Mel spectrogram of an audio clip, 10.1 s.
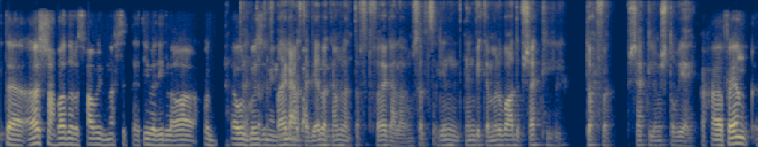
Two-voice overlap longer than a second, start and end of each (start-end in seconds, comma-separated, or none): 3.0-4.4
